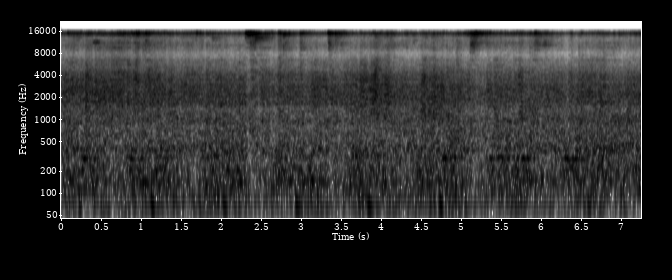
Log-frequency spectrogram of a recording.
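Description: Long freight train of covered goods wagons rolling past close by: a steady, loud rumble and rattle of steel wheels on the rails.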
